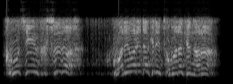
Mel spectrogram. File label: dialog, dialogs japanese; us midway; War Thunder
